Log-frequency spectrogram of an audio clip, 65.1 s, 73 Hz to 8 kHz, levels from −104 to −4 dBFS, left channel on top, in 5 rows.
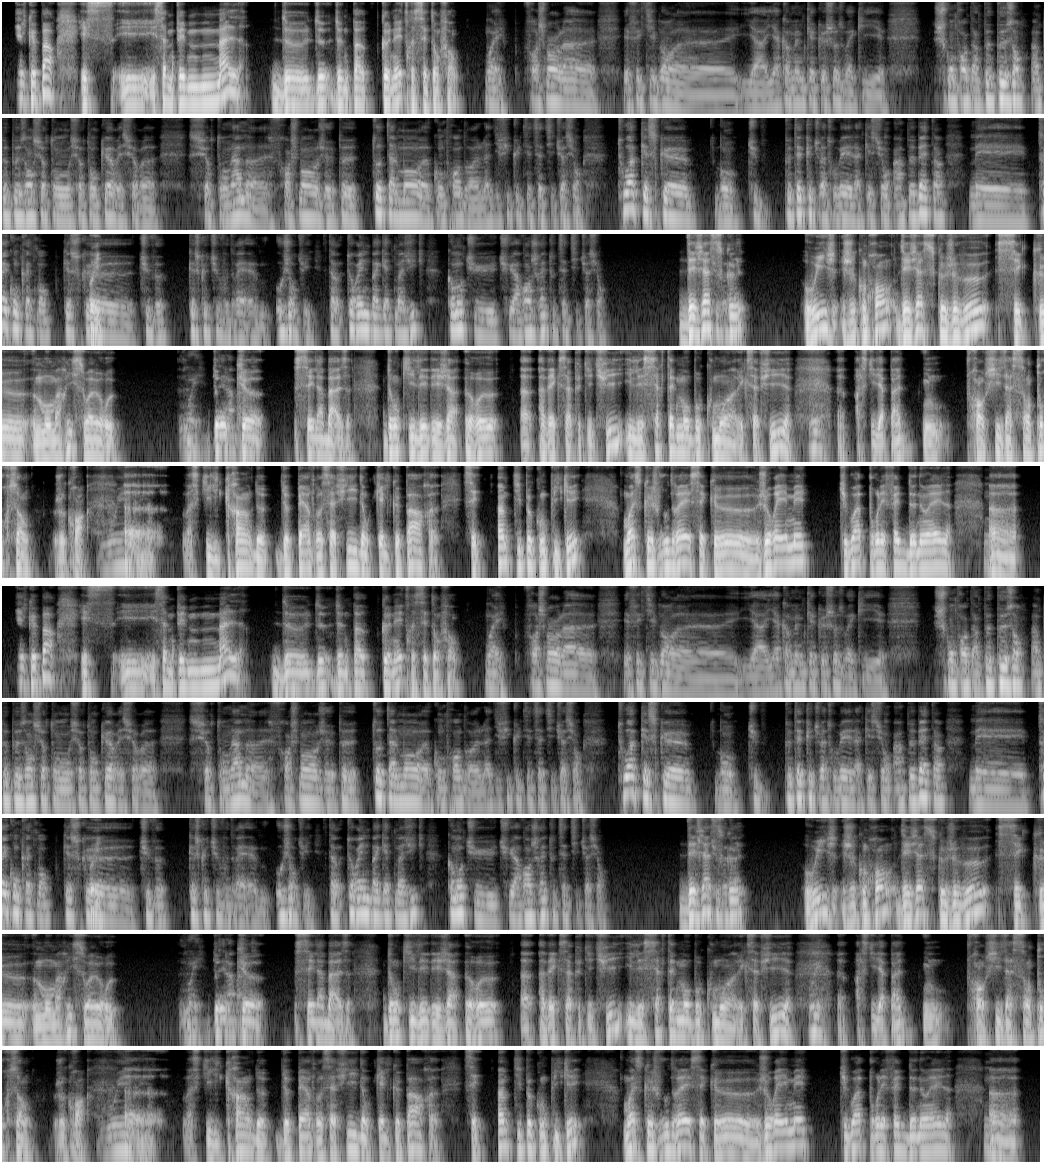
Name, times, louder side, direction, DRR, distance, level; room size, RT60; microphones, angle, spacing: voice 1, 0.2-3.0 3.4-5.7 27.2-27.3 34.5-35.3 36.1-40.5 41.3-41.5 41.7-42.3 42.7-45.3 45.6-50.9 51.1-52.5 52.8-53.4 53.6-54.1 54.4-62.2 62.6-64.8, left 5 dB, 80° left, 0.3 m, -24 dB
voice 2, 6.6-21.7 21.9-28.1 28.4-33.6 34.9-35.3 41.3-41.6 41.8-42.1 49.2-49.3 53.0-53.1 53.3-53.9 59.9-60.1 64.4-64.6, equal, 10° left, 0.8 m, -33 dB
3.0 x 2.2 x 2.6 m
head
